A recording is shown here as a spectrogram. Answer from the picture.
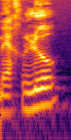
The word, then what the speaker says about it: Merlot: Merlot para los amigos, la pronunciación correcta se llama Merlot, según docentes.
